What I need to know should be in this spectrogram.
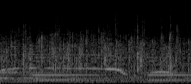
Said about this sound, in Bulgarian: О, знам, че можете да ръкопляскате по-добре от това. Знам, че можете, знам, че можете, знам, че можете. Знам, че можете по-добре. О, хайде, ръкопляскайте, ако вярвате,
